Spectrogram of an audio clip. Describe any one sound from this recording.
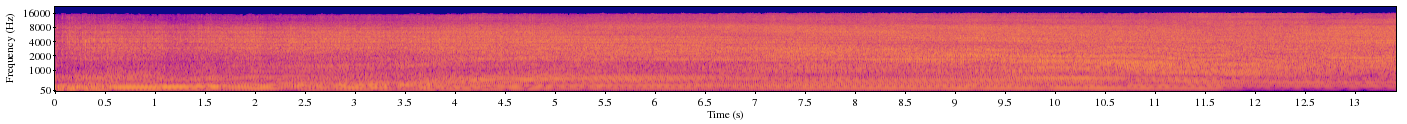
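A tractor engine roars and rises in pitch as the tractor pulls away.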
